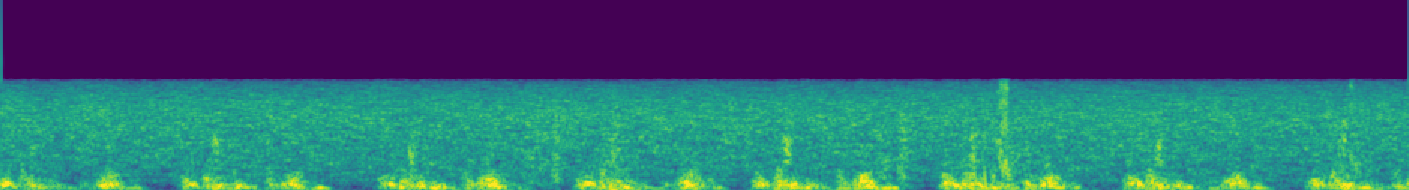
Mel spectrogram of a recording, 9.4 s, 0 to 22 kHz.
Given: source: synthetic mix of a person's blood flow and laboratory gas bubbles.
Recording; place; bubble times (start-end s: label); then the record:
Doppler ultrasound of blood flow; precordium
6.53-6.80 s: bubbles
8.98-9.04 s: bubbles
From the record:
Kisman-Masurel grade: 121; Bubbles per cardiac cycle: 1 to 2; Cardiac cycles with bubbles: 10 to 50%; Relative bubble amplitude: barely perceptible (0.100 to 0.250); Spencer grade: 2 (many but less than half of the cardiac periods contain bubble signals, singularly or in groups); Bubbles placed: anywhere in the cardiac cycle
